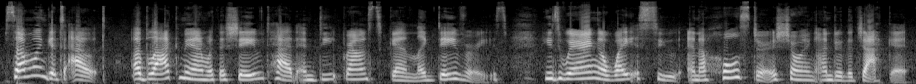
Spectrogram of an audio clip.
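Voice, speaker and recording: A woman reading aloud as a volunteer storyteller, with an expressive, dramatic delivery. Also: a little high, moderate pace, poor audio. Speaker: volunteer children's book reader.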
